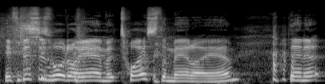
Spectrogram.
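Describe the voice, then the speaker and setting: Man, tabletop player, slightly high pitch, crisp forceful tone, casual comic improvisation. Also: expressive, normal speed. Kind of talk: casual improvised comedic roleplay.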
